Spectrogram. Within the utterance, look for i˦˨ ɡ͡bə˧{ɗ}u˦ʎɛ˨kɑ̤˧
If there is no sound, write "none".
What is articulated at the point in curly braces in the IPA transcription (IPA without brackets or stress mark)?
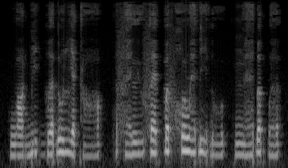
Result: ɗ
